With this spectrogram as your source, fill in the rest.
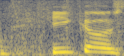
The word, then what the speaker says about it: Hiko: You know, Hiko's name's almost like Aiko, but spelled with an H, and I love it.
